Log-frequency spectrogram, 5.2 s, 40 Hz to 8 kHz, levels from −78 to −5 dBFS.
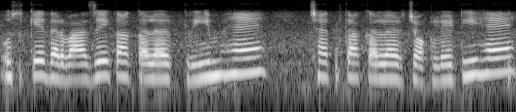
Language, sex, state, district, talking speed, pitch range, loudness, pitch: Hindi, female, Maharashtra, Mumbai Suburban, 125 wpm, 190-225 Hz, -15 LUFS, 210 Hz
